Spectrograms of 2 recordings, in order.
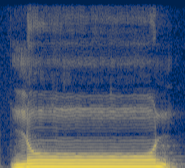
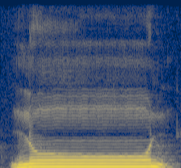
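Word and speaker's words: نون: নুন হরফটি উচ্চারণের ক্ষেত্রে অবশ্যই পাতলা করে উচ্চারণ করতে হবে এবং তিন আলিফ টেনে পড়তে হবে। আপনারা আমার সাথে বলুন নন। আরেকবার চেষ্টা করুন নন।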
